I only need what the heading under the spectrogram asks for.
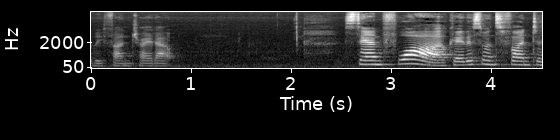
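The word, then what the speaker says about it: sang-froid: head but it's pronounced sanfa must be a French influence here so it's a noun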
